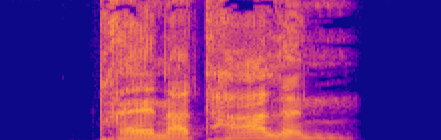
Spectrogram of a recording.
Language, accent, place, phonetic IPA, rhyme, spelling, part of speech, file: German, Germany, Berlin, [pʁɛnaˈtaːlən], -aːlən, pränatalen, adjective, De-pränatalen.ogg
- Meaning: inflection of pränatal: 1. strong genitive masculine/neuter singular 2. weak/mixed genitive/dative all-gender singular 3. strong/weak/mixed accusative masculine singular 4. strong dative plural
